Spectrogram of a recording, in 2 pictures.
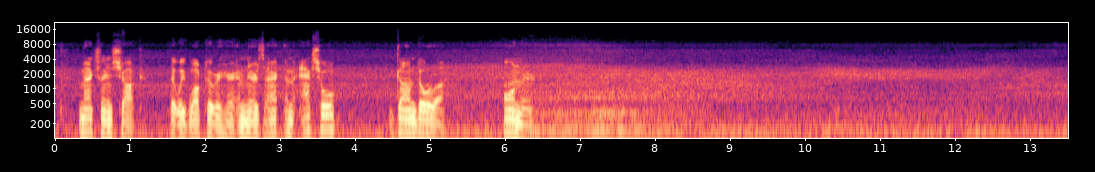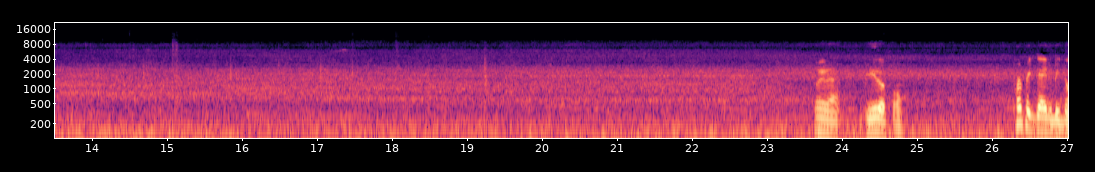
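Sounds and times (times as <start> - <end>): low rumble: 2.0 - 26.2.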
